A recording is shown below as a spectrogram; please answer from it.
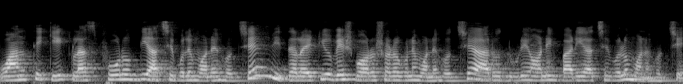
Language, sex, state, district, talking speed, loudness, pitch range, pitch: Bengali, female, West Bengal, Jhargram, 200 wpm, -16 LUFS, 185-215 Hz, 190 Hz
